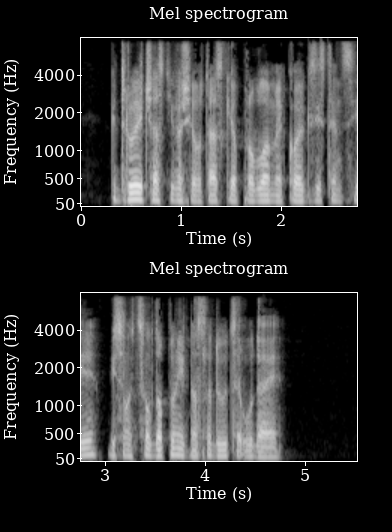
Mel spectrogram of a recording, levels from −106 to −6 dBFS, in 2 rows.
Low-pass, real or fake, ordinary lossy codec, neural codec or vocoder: 7.2 kHz; real; AAC, 48 kbps; none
